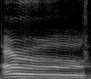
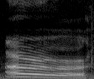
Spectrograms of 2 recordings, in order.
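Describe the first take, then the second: First: Loud, higher growling cry; a bigger, louder moan of pain from the bush. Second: Short loud growl from a hidden dinosaur; a shuddering growl from inside the bush. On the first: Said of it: "but louder this time". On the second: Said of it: "shuddered the bush". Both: A narrator's reading.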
